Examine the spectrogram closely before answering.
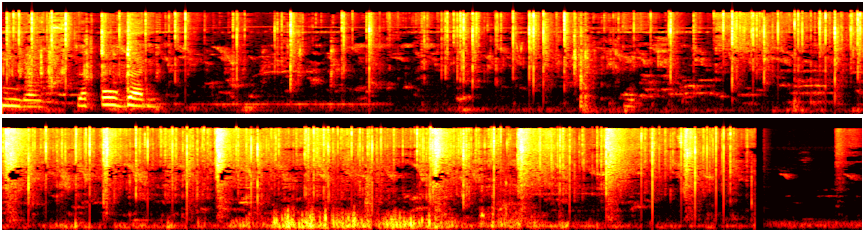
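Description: Burning grass crackles and pops nearby.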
